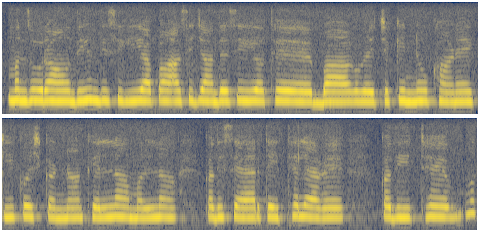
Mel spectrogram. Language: Punjabi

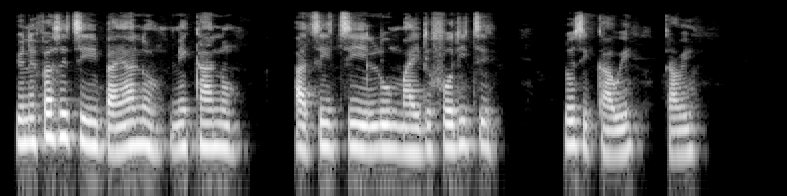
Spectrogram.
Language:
Yoruba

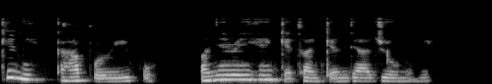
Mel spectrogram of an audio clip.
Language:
Igbo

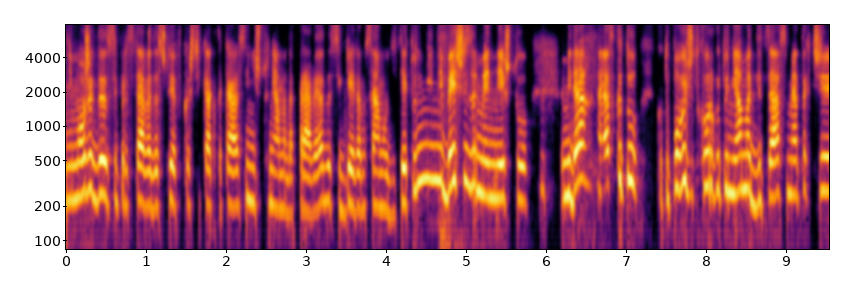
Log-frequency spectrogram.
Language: Bulgarian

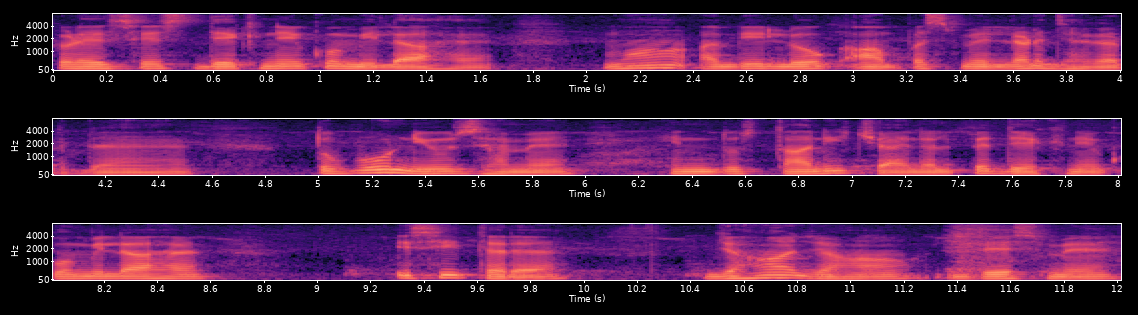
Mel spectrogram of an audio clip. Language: Urdu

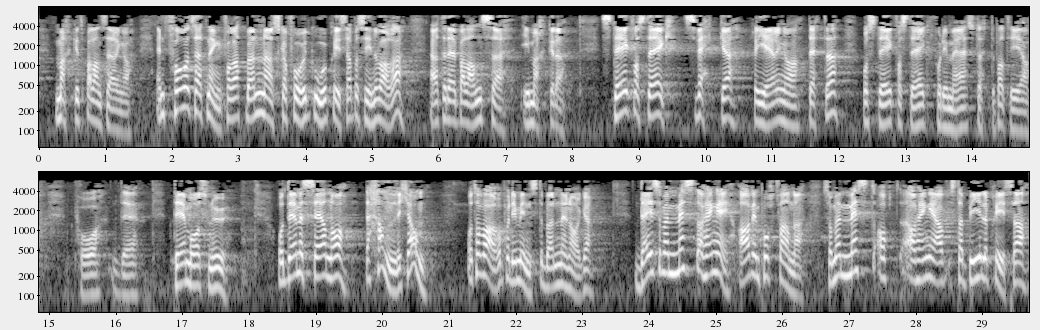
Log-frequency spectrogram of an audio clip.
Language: Norwegian Nynorsk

